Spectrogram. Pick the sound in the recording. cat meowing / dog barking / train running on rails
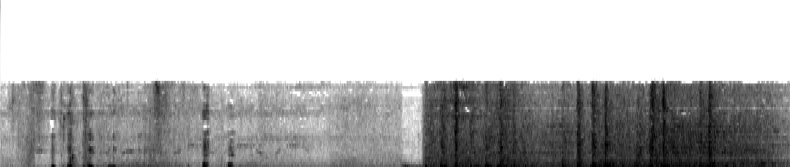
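train running on rails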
